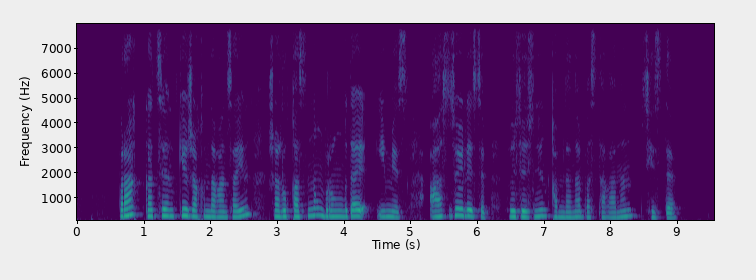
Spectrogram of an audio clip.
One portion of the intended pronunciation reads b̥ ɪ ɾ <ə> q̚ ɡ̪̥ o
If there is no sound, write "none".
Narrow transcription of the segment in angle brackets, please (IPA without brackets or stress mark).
ɑ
